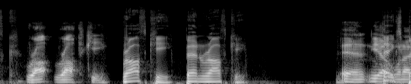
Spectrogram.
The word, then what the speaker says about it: Rothke: How do you pronounce Ben's last name? Rothke.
